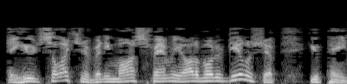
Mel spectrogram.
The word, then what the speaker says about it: Maus: Now, Moss Family Automotive is spelled M-A-U-S, Moss Family Automotive Group.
